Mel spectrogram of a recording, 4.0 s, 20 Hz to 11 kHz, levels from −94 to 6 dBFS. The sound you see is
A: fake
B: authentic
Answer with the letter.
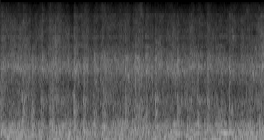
A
